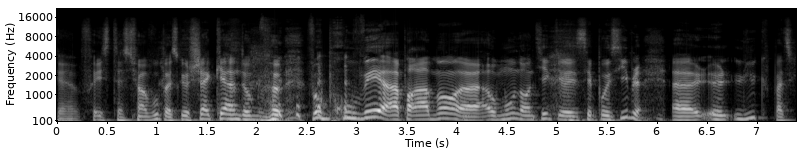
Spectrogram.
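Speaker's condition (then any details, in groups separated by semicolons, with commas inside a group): No condition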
